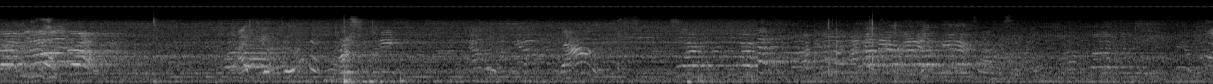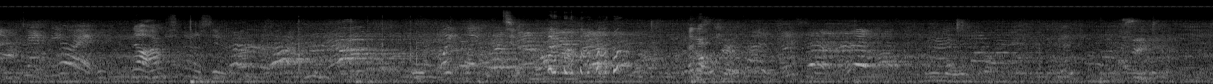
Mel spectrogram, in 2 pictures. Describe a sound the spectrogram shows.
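Young women shout and call out to each other in a large echoing hall.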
